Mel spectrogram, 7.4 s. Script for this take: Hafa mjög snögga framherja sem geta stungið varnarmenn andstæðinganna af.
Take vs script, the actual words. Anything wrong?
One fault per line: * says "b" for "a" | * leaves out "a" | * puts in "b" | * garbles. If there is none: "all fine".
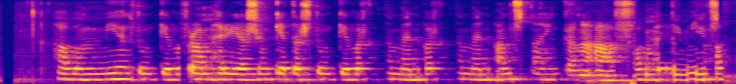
* says "stungið" for "snögga"
* puts in "varnarmenn"
* garbles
